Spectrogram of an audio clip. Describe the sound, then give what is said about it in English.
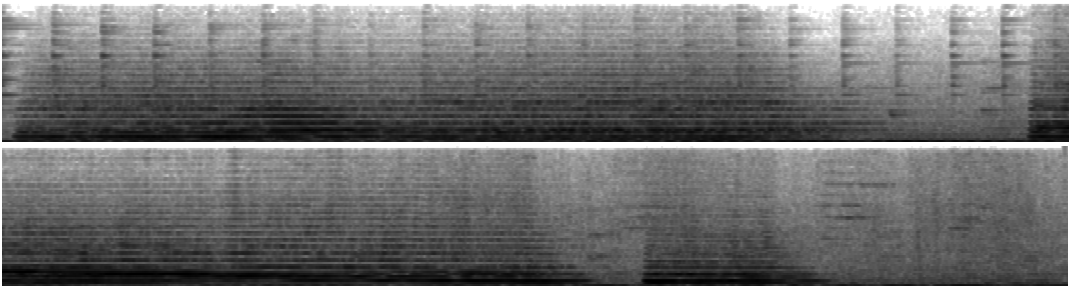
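A freight train rolls past behind a motel, its horn blaring in long sustained blasts with brief breaks, over a steady low rumble of engines and wheels. “Turns out a freight train runs right through the backyard.”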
